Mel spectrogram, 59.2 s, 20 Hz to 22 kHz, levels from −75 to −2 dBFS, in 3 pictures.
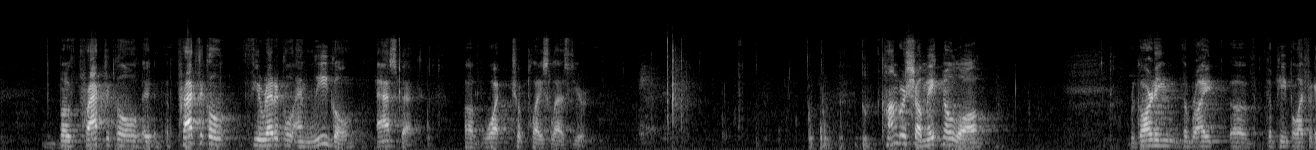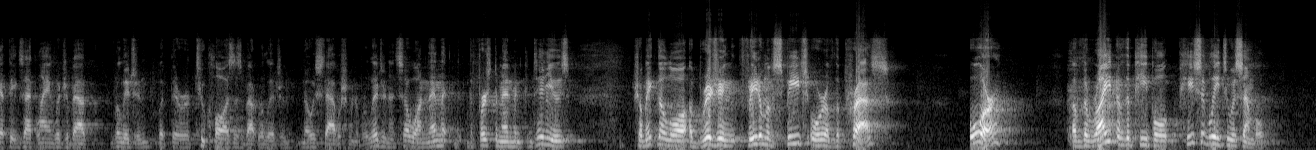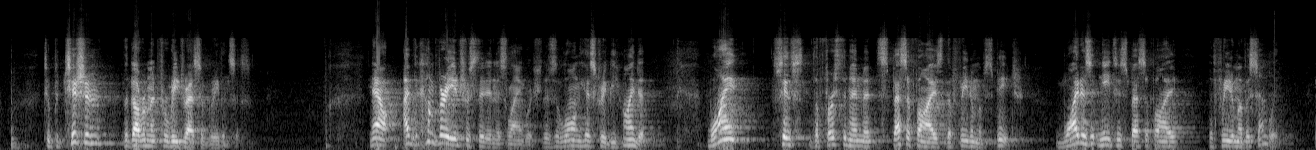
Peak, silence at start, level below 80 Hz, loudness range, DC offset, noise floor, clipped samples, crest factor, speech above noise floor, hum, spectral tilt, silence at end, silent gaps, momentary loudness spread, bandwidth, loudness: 0 dBFS; 0.9 s; -50 dBFS; 13 LU; under 0.1%; -59 dBFS; under 0.1%; 22 dB; 40 dB; none; -4 dB/octave; 0.6 s; none; 21 LU; 18.5 kHz; -19 LUFS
